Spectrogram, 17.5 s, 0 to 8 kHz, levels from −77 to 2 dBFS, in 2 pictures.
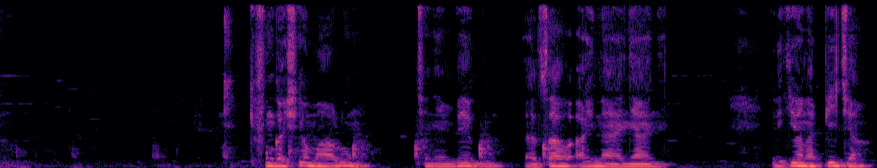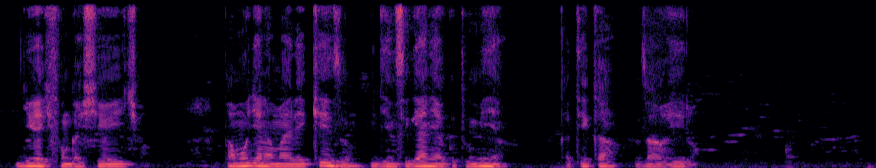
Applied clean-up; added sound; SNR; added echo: none; none; none; none.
